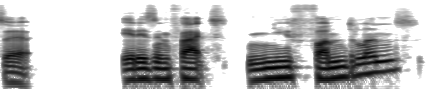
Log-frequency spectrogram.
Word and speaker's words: Newfoundland: It is in fact Newfoundland, like, but it's Newfoundland. Newfoundland. You say Newfoundland. You don't say, uh, instead of found, you're saying fun, basically.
